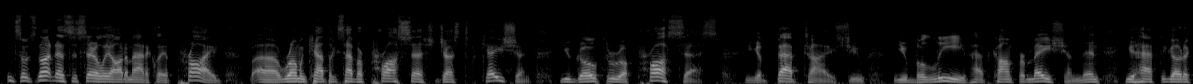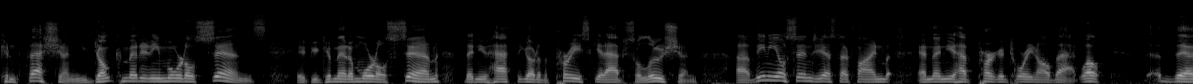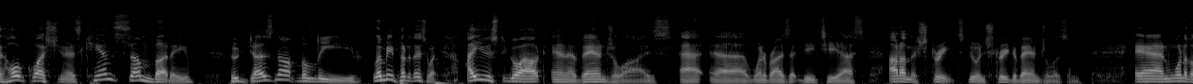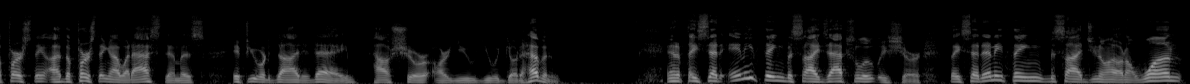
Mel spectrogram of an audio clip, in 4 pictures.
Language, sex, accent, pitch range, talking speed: English, male, American, 105-140 Hz, 200 wpm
